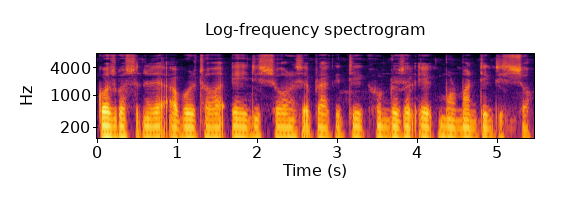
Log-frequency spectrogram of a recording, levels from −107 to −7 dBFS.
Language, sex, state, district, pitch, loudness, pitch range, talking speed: Assamese, male, Assam, Kamrup Metropolitan, 100 Hz, -22 LUFS, 100-105 Hz, 120 wpm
